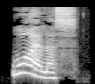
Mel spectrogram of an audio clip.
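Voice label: "wireless", British English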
